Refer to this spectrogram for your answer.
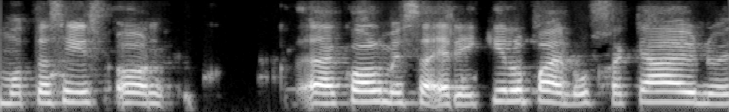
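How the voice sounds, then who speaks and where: The sound is dry and close with no echo as a woman speaks at a very slow pace. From Finland, North Karelia (Kitee). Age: 30s. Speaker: pole dance instructor and physiotherapist. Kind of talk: casual interview. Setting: remote call.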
